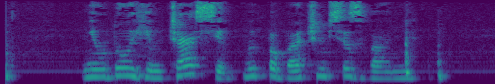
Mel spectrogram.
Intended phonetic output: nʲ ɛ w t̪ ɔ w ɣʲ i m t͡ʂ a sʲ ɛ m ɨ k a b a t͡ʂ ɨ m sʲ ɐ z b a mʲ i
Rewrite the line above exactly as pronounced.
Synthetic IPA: nʲ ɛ w d̪ ɔ w ɣʲ i m t͡ʂ a sʲ ɛ m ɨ p a b a t͡ʂ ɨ m sʲ ɐ z v a mʲ i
